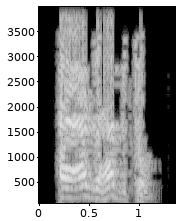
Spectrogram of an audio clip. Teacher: فقرأ ابن كثير كلمة أذهبتم بالأحقاف بهمزتين على الاستفهام مع تسهيل الثانية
